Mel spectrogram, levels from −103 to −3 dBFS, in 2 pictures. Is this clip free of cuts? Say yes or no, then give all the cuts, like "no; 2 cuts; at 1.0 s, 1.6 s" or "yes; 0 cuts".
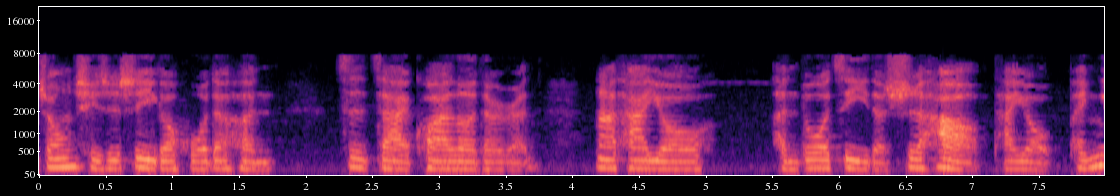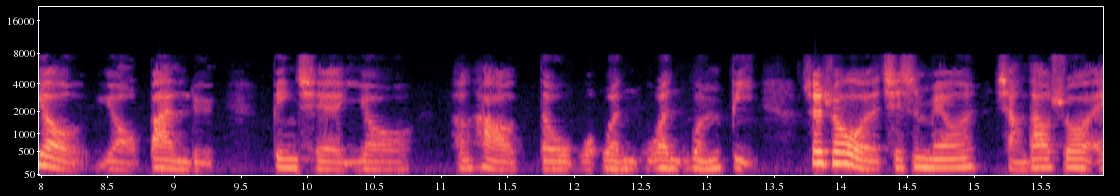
yes; 0 cuts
